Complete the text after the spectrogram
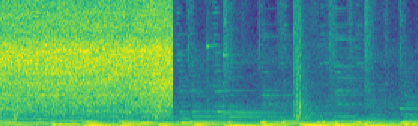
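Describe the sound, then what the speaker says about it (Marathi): Ghol leaf vegetable is sautéed briefly in a pan, giving a loud, dense hiss for just over a second before it cuts off, with steady background music underneath throughout. "साधारण एक दोन सेकंद ही भाजी आपल्याला इथे परतून घ्यायची आहे"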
